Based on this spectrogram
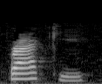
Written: brachy

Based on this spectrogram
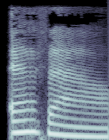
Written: ethal

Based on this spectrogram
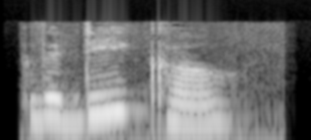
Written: Ladeco

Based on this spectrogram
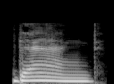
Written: danged

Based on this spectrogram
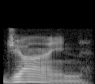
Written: Jain

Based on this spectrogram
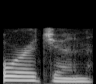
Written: Origen

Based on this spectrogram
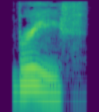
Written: briefness

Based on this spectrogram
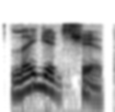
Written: legateship

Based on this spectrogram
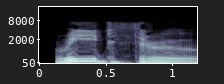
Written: readthrough

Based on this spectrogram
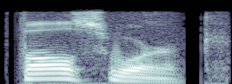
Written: falsework

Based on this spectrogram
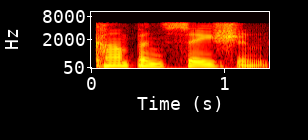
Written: compensation

